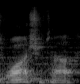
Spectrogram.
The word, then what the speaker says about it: Washita: okay cheetah but but the spelling of the way the Indians pronounce it is Washita it's where all the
